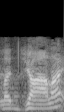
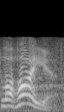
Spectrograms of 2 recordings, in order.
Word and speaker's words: La Jolla: Jack, that's not La Jolla, it's La Jolla. That's how you pronounce it in Spanish.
